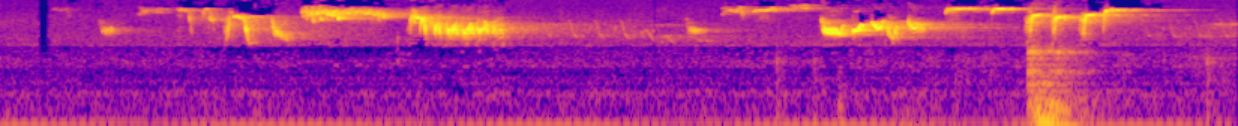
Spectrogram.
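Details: European robin song played back: high, thin warbling phrases with quick trills and sliding whistles in two bursts split by a brief pause, closing with a sharp click.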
